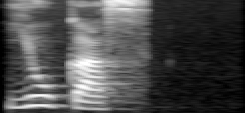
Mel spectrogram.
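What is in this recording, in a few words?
"юкас", Komi, female; kpv audio dict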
